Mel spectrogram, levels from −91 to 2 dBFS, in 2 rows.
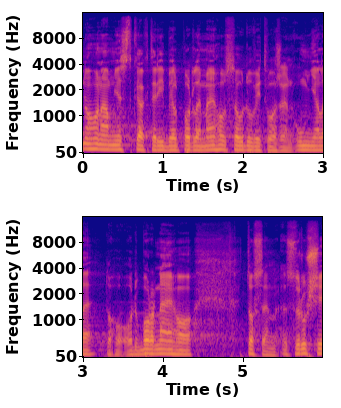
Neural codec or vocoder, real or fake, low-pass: none; real; 14.4 kHz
